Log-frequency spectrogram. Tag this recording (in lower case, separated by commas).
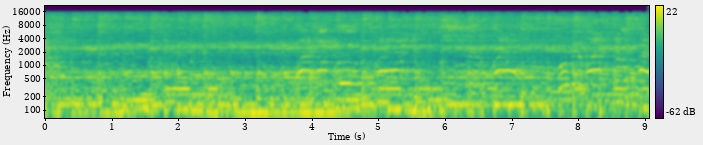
guitar, musical instrument, plucked string instrument, blues, country, music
